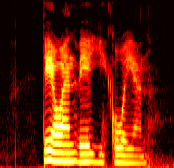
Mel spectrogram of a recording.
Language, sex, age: Swedish, male, 26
